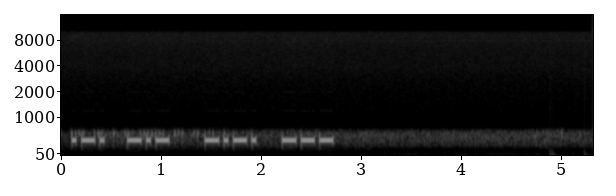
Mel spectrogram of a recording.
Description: Morse code, heard as a keyed tone, about 27 wpm, 410 Hz. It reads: R K C O
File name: 2016 JAN CW NAQP / 2016 Jan naqp k5ot - 0-5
